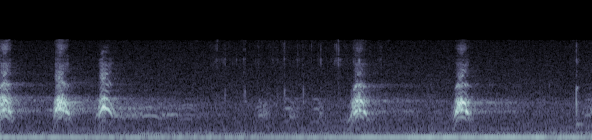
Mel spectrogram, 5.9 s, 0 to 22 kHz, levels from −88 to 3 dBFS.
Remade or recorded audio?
recorded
